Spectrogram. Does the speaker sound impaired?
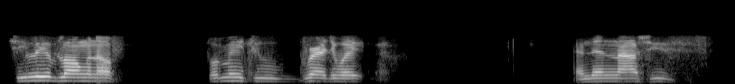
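Yes: cerebral palsy; wheelchair user.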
